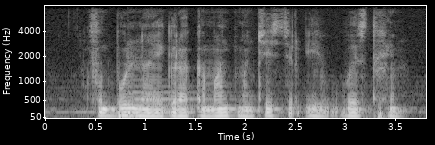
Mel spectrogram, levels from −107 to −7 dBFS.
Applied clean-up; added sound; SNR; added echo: none; Bowed string instrument; 11 dB; none.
